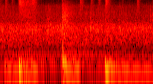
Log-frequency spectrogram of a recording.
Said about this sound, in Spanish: Dele un aplauso fuerte. Yo no sé si me está escuchando. Vamos, dáselo fuerte, fuerte, fuerte.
